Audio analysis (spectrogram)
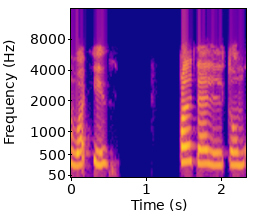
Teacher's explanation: قاف ہمارا heavy letter ہے، پورا ادا کریں گے. قتلتم نہیں کرنا، لام ساکن کو ہلانا نہیں ہے.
